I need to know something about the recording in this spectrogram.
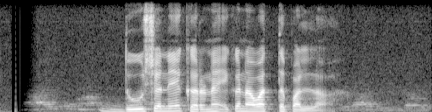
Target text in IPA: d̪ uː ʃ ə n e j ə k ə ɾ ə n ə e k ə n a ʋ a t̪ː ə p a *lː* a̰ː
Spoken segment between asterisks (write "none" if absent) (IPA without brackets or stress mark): lː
